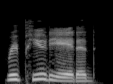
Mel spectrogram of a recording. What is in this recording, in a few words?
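"repudiated", British English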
